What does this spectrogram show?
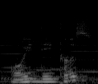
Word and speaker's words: Oedipus: How the fuck did you pronounce Oedipus? The way you should. Oedipus.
